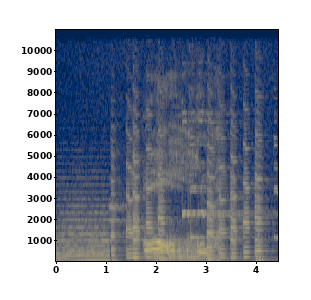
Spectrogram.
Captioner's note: groans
